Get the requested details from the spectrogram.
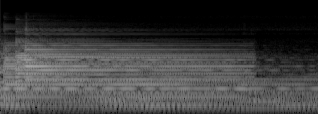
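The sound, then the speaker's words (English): A sustained guitar chord rings out through a Quiet Theory Prelude pedal with both its reverb and delay sides switched on. It makes a soft ambient wash that stays subtle rather than overwhelming, steady and fairly loud with no voices. “Like, the effect is pretty subtle. You know what I'm saying? Like, it's not a super overbearing delay or reverb, I would say.”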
